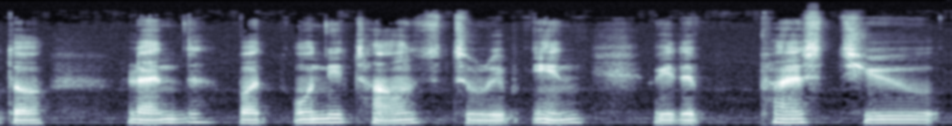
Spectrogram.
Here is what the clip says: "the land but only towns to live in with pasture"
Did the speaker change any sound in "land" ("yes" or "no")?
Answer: no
